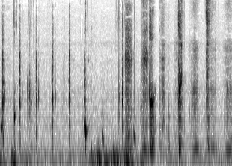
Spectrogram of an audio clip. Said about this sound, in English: Oh, do you hear it? It does work, guys. It does work. It's starting to rain again.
